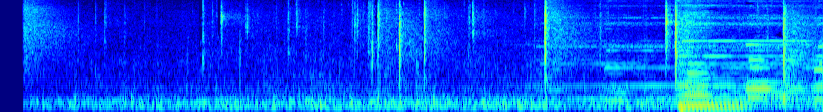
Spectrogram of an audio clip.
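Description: Crackling log fire: irregular sharp pops over a soft hiss, coming more often as it goes. A little over three seconds in, music starts with a heavy beat.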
